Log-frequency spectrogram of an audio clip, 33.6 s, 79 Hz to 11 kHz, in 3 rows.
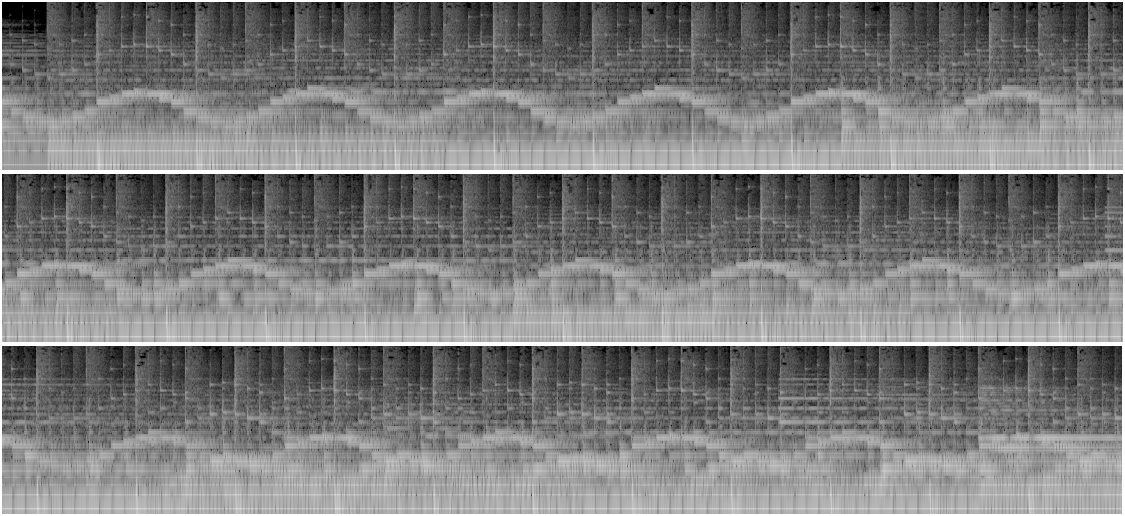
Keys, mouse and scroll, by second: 1.7 e, 4.1 middle click, 4.9 click, 5.2 middle click, 6.0 shift+click, 6.6 KP_7, 8.0 middle click, 8.8 KP_7, 11.5 alt+e, 21.7 alt+e, 25.2 middle click, 27.5 middle click, 28.6 ctrl+r, 31.0 ctrl+r.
